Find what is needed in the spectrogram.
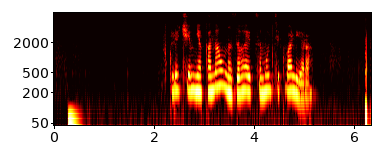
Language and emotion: Russian, neutral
